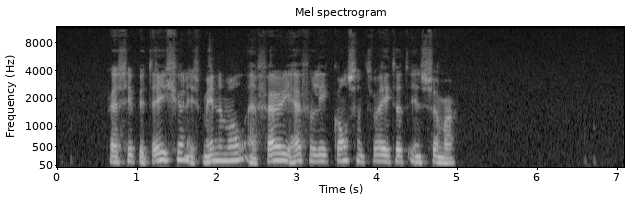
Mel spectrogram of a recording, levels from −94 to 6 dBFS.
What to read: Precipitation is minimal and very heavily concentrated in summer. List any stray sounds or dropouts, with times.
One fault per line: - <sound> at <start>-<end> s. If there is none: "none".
none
